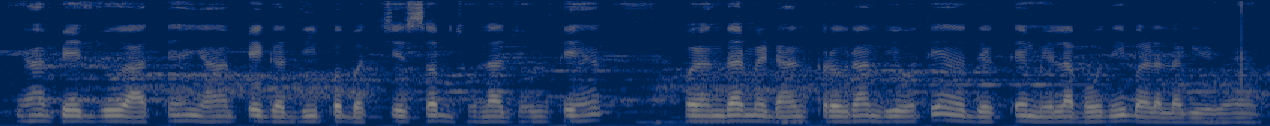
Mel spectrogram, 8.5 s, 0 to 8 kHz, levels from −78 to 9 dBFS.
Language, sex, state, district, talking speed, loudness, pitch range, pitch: Maithili, male, Bihar, Supaul, 225 wpm, -40 LUFS, 115-130 Hz, 120 Hz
